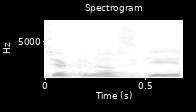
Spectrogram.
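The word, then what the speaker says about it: Jekanoski: Last name is Jakoski. It's spelled J E K A N O S K I.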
